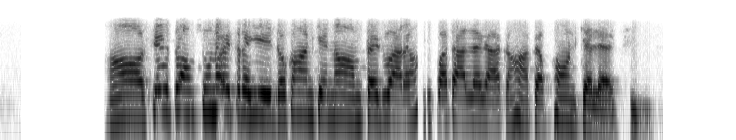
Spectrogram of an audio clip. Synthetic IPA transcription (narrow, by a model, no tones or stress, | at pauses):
ɦãset̪oɦəmsʊnəɪt̪ɾəɦied̪okaːnkenaːmt̪əid̪waɾaɦəmipət̪aləɡakəɦãkepʰoːnkelɛːk̚t͡ʃʰḭ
